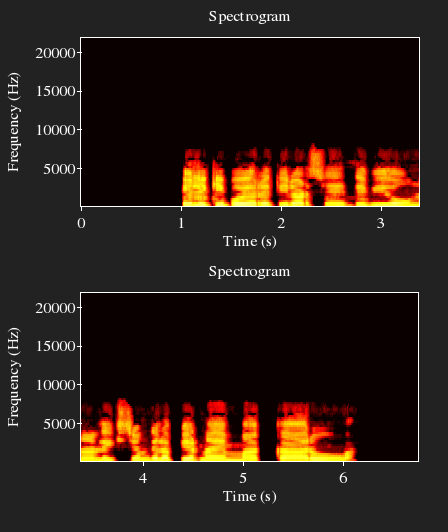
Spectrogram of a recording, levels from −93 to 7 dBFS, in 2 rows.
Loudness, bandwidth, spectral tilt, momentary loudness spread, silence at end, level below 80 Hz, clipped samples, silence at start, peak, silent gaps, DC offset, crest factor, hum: -16 LUFS; 7.6 kHz; -5.5 dB/octave; 8 LU; 0.65 s; -60 dBFS; under 0.1%; 1 s; -2 dBFS; 4.31-4.37 s, 5.21-5.32 s; under 0.1%; 16 dB; none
